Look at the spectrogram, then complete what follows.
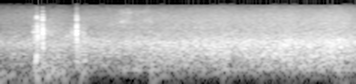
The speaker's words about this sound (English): I'm going to mute the sound. Yeah, go ahead. So people yeah. don't need to uh, hear rain.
